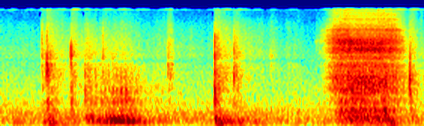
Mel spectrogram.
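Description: Several soft clicks and knocks, then a loud, short sniff near the end from a woman crying into a tissue.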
